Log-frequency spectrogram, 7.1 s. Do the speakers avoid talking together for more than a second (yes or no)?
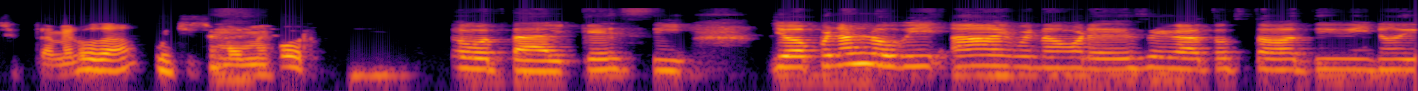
yes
